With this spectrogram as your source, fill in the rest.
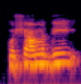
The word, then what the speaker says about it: خوشامدی: ہو، لیکن وہ یہاں اس کا تلفظ ہوگا خوشامدی لب۔ خوشامد کا مطلب ہوتا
